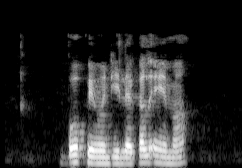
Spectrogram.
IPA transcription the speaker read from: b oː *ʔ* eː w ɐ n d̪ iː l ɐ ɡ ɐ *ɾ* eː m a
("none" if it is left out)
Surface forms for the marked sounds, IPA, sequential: p, l

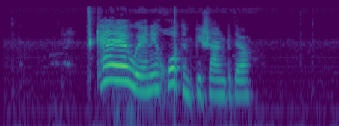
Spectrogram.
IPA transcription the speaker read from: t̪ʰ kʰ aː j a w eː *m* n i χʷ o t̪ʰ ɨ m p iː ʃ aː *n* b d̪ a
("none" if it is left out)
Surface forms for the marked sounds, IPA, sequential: none, n

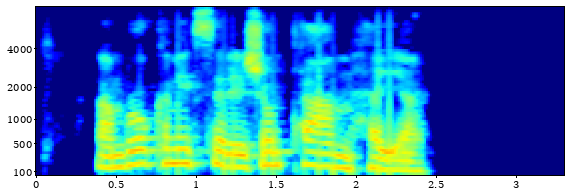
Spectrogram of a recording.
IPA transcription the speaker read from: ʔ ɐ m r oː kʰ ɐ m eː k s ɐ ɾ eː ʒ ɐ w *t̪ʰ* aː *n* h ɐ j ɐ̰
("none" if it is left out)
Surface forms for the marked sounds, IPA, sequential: t̪ʰ, m

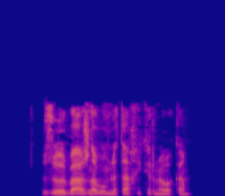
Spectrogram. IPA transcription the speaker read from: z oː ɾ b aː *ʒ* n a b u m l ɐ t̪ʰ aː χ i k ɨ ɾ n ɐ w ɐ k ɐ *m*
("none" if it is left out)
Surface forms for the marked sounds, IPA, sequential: ʒ, m

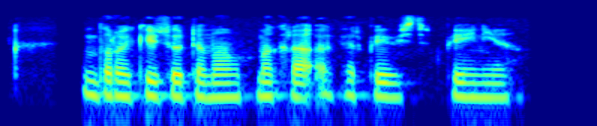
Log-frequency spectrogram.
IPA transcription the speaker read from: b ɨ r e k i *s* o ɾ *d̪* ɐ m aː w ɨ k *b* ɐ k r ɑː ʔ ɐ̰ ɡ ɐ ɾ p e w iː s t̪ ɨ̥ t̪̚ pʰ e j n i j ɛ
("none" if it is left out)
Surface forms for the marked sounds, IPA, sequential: z, d̪, m

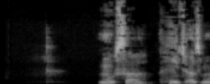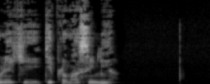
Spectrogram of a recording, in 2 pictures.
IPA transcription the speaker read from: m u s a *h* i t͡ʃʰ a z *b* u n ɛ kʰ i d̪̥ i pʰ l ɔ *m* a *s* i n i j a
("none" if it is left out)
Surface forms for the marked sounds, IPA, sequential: h, m, m, s

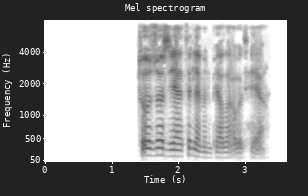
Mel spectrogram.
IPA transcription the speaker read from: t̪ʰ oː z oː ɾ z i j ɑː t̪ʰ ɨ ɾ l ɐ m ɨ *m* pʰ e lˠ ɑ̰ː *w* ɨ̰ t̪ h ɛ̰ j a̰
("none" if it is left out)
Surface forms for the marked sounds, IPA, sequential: n, w

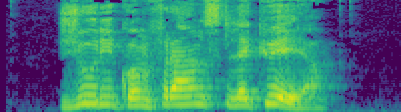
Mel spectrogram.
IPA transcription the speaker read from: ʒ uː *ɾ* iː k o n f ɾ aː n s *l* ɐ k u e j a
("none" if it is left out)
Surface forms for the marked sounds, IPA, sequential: ɾ, l

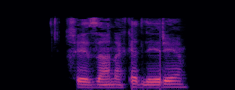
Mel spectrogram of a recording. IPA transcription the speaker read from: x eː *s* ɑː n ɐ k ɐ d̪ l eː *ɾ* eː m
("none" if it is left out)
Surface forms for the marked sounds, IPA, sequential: z, ɾ

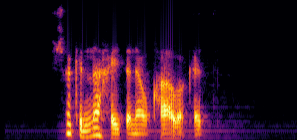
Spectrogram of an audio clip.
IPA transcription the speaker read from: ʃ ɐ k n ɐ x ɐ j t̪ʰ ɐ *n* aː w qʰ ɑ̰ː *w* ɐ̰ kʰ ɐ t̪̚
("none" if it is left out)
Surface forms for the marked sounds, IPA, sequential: n, w

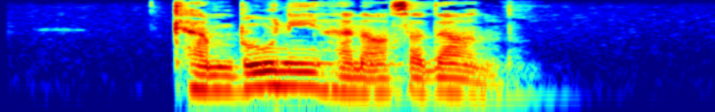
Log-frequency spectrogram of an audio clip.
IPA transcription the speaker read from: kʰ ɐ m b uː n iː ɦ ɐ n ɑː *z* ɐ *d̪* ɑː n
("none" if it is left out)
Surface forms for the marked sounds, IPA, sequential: s, d̪

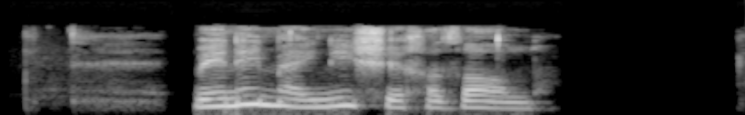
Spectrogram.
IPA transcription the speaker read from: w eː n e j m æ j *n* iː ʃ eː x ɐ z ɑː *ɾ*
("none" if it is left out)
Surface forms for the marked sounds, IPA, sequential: n, l

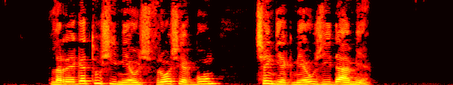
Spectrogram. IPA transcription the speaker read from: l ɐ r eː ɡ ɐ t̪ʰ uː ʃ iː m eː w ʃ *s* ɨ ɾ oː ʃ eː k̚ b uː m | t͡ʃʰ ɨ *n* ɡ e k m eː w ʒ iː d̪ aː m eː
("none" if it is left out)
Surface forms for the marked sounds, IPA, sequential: f, ŋ

